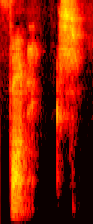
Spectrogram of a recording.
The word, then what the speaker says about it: phonics: phonics lesson and again listen to that sound at the beginning it's being made with a ph phonics so when you come across a ph when you're reading remember that it makes the f sound and the ff is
